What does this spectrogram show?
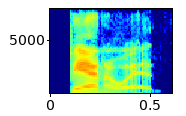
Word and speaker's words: Baniewicz: This is how I say it. Baniewicz. Correct. Yeah. Oh my God. Okay, that is the right way.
